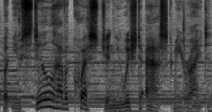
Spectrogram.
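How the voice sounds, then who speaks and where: A calm, wise old guide. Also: male voice, low-pitched. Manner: calm, measured and explaining. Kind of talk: video game voice acting. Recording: game audio with background music.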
